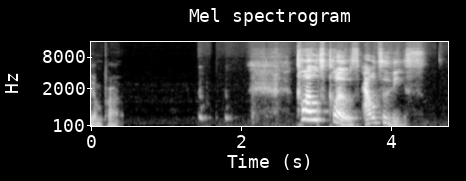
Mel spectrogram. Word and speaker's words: Altovise: Altovise. Altovise, and it's like it's spelled.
